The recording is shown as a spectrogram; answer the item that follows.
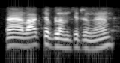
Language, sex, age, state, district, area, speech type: Tamil, male, 18-30, Tamil Nadu, Tiruvarur, urban, conversation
